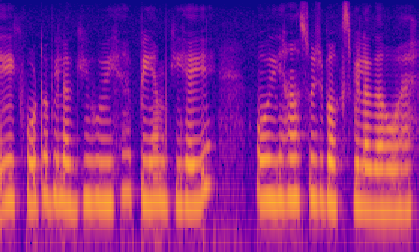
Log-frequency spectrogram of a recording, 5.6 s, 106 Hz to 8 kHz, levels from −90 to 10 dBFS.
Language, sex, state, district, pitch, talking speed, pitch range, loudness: Hindi, female, Uttar Pradesh, Lalitpur, 250 Hz, 195 wpm, 245-260 Hz, -18 LUFS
